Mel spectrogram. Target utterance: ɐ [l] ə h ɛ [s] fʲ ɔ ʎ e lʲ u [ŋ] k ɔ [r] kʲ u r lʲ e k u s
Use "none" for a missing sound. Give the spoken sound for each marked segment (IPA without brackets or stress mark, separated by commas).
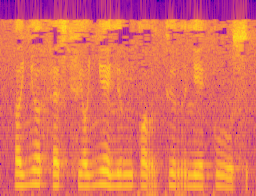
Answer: ʎ, s, ŋ, r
